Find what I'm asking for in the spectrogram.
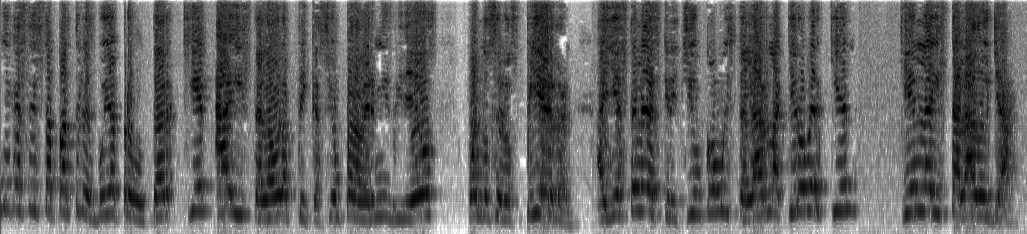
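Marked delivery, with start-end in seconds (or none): none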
